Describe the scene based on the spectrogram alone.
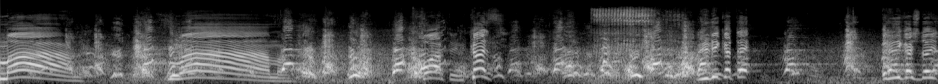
An adult male is speaking, and dogs are barking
